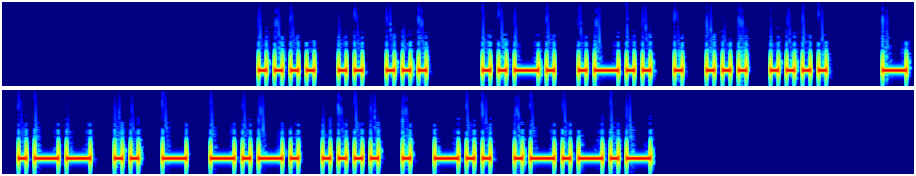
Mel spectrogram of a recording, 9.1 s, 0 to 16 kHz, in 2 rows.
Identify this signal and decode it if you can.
Morse code, heard as a keyed tone, about 30 wpm, 700 Hz. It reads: HIS FLESH TWITCHED.
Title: A Sound Of Thunder 30wpm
